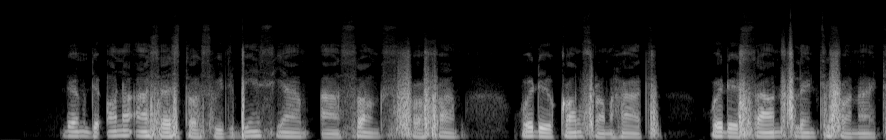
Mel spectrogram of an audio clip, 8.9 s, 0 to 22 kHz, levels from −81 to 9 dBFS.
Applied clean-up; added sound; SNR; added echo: none; none; none; none.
